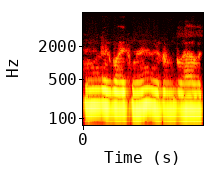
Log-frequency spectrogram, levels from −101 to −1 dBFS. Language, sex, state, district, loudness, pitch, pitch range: Hindi, male, Bihar, Jamui, -22 LUFS, 150 Hz, 145-160 Hz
